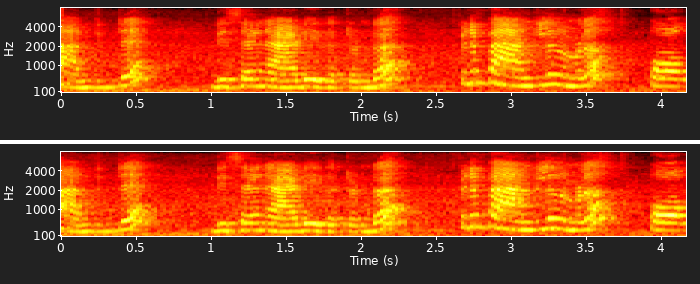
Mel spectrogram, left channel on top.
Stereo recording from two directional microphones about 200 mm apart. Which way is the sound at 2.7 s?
15° left (ahead or behind).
